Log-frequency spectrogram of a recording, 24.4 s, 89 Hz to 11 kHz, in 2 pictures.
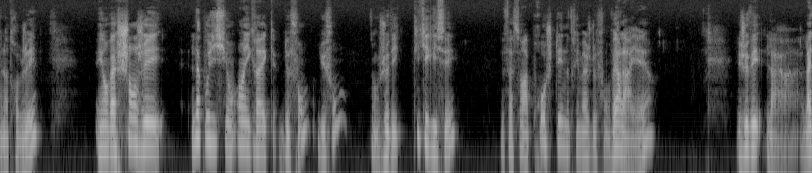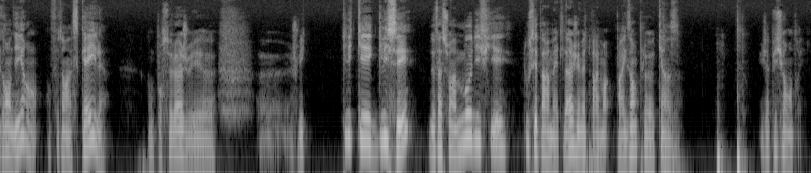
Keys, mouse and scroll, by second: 6.1-11.2 drag, 17.2-19.2 drag, 20.9 KP_1, 21.0 KP_5, 22.1 BackSpace, 22.9 KP_5, 23.2 KP_Enter.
